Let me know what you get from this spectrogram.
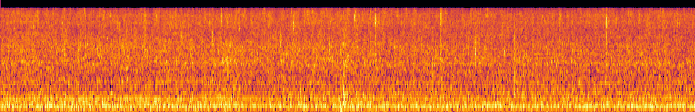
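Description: Chopped onions and ginger-garlic paste sizzling steadily in hot oil in a non-stick pan, over a steady low hum.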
